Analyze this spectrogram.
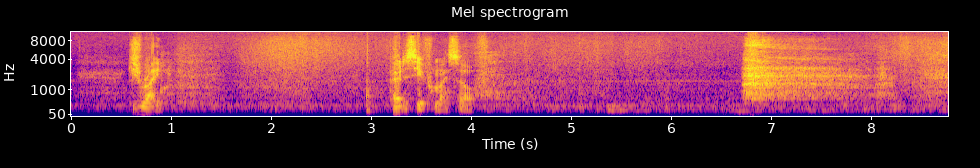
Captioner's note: sighs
